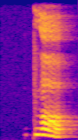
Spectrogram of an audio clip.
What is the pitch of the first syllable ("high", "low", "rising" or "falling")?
falling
